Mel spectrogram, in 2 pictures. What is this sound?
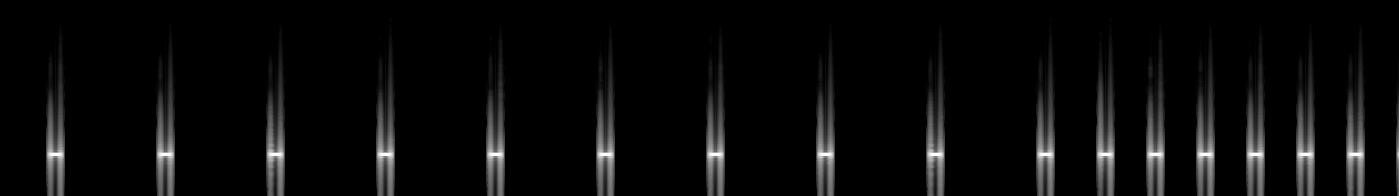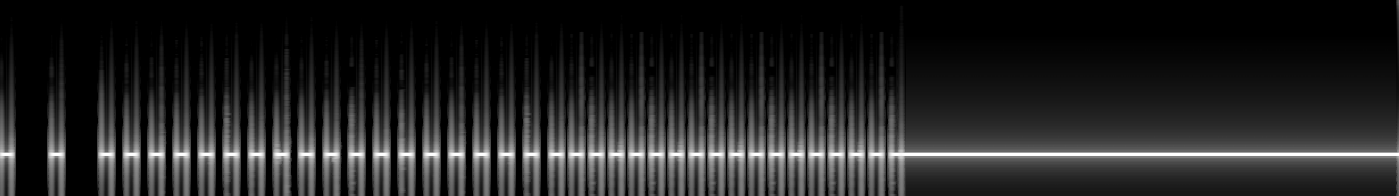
trauma and flatlining
Tones generated and timed to mimic a heart monitor speeding up, then flatlining.
I'm always eager to hear new creations!
death, emergency, hospital, medical, trauma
